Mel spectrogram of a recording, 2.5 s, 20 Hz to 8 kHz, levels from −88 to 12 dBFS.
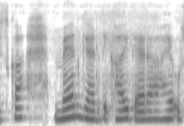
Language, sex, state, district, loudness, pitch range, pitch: Hindi, female, Uttar Pradesh, Ghazipur, -31 LUFS, 195-220 Hz, 205 Hz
